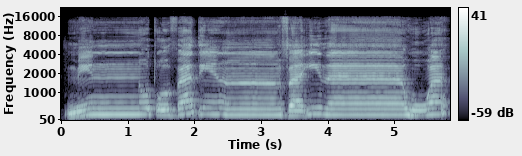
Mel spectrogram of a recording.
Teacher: فا حروف اخفا میں سے ہے، تو ہم یہاں پر غنہ کر دیں گے اور یہ غنہ زمانی کی آواز ہوگی۔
